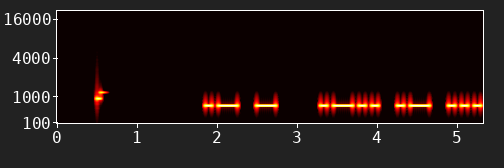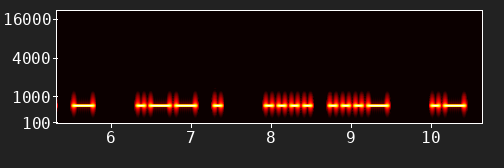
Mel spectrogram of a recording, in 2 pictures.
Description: Morse code, heard as a keyed tone, about 15 wpm, 700 Hz. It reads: AT LAST WE HV A
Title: Sentences from Top 300 Words and Abbreviations 15wpm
